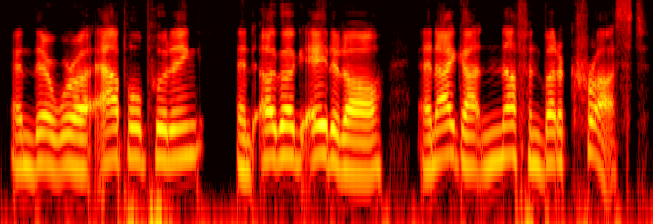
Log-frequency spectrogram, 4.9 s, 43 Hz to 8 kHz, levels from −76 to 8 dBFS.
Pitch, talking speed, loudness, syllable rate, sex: 180 Hz, 195 wpm, -19 LUFS, 5.9 syllables/s, male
